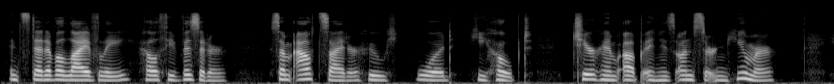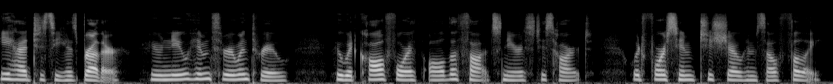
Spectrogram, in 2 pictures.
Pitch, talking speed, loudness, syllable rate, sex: 205 Hz, 175 wpm, -20 LUFS, 4.8 syllables/s, female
